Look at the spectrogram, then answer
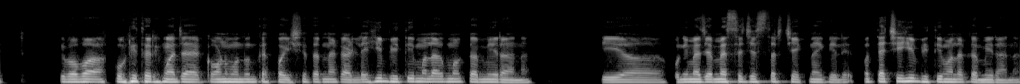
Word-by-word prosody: की - - -15
बाबा 120 0 +3
कोणीतरी 125 0 +4
माझ्या 115 0 +3
अकाउंटमधून 115 +1 +1
काही 115 -1 -4
पैसे 110 +1 -2
तर 120 -1 -3
नाही 115 0 -2
काढले 110 -1 -2
ही 145 - +5
भीती 130 +1 +1
मला 130 -1 +1
मग 130 0 0
कमी 115 -1 +1
राहणार, 100 -2 -1 0.7
की 105 0 0
अ, 110 0 -2 0.4
कोणी 115 +1 0
माझे 120 0 +4
मेसेजेस 120 0 0
तर 125 - 0
चेक 115 -4 -3
नाही 110 -2 -2
केले, 110 0 -6 0.2
मग 125 - -3
त्याचीही 140 +2 +3
भीती 125 +1 0
मला 120 -1 +1
कमी 105 -2 0
राहणार. 100 0 -5
115 Hz, 180 wpm, -23 LUFS, 110-125 Hz, 0.7 s, ही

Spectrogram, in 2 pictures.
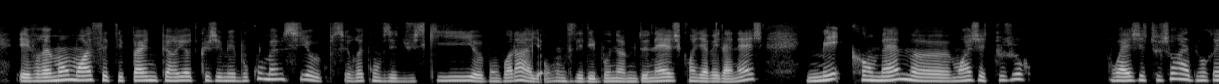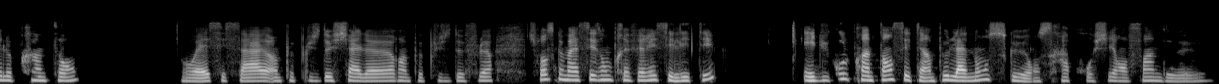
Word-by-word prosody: et 160 -1 +3
vraiment 170 +6 +4
moi 200 -1 +5
c'était 190 -3 -4
pas 180 +2 +3
une 185 0 +1
période 180 0 0
que 190 - -5
j'aimais 170 -1 -1
beaucoup 170 +11 -6
même 240 -1 0
si 225 -1 -4
heu, 180 -6 -1
c'est - - -8
vrai 160 +2 -3
qu'on 165 0 -5
faisait 145 -1 -4
du 140 0 -11
ski, 180 +3 -2
bon 145 0 -6
voilà 160 +4 +1
on 150 +1 -6
faisait 145 0 -4
des 140 -1 -1
bonhommes 140 0 -2
de 145 - 0
neige 165 +4 +1
quand 165 - -4
il 160 - -2
y - - +3
avait 145 0 +1
la 135 -1 +1
neige, 215 - -1 0.4
mais 190 +10 +3
quand 200 -2 +1
même, 205 +6 +3
heu, 160 -4 +2
moi 170 +4 0
j'ai 190 -2 -2
toujours 220 +7 -5 0.8
ouais 180 0 +3
j'ai 195 +1 -3
toujours 195 +7 -3
adoré 195 -4 0
le 190 -1 +1
printemps 180 +1 -1 1.0
ouais 150 0 +4
c'est 160 +1 -8
ça, 160 0 +3
un 160 - -1
peu 175 +2 -8
plus 165 0 -11
de 180 +1 +1
chaleur, 165 -1 +1
un 170 -1 -1
peu 160 0 -9
plus 160 0 -13
de 165 +1 -5
fleurs. 180 +3 -4 0.3
Je - - -14
pense 225 +1 +2
que 235 - -3
ma 205 -2 +5
saison 210 +1 +1
préférée, 190 0 +1
c'est 200 -1 0
l'été 175 - 0 0.9
et 180 -1 +7
du 180 +1 -3
coup 250 +9 -1
le 250 - -1
printemps 205 +1 +4
c'était 195 -5 0
un 155 +1 +2
peu 205 +5 +1
l'annonce 185 +4 +4
qu'on 150 -6 -2
se 150 - -8
rapprochait 170 0 -6
enfin 165 +3 -3
de 150 -1 -6
175 Hz, 200 wpm, -23 LUFS, 160-195 Hz, 1.0 s, et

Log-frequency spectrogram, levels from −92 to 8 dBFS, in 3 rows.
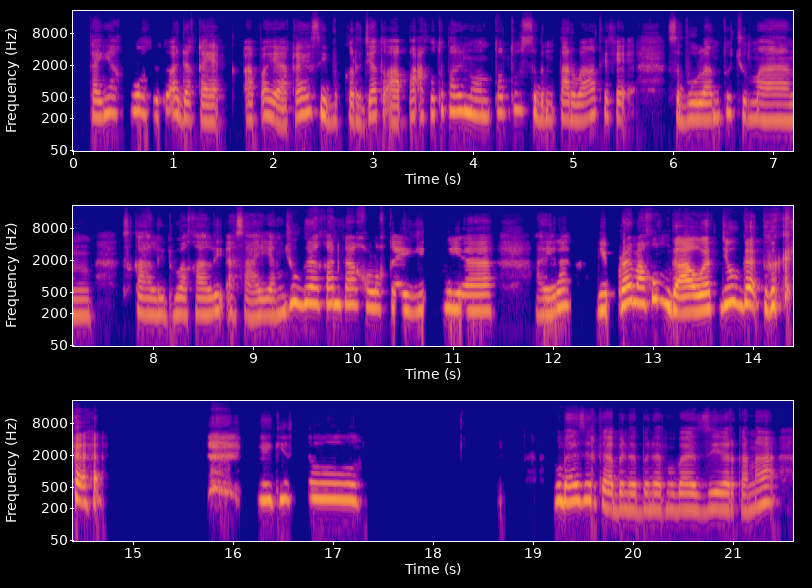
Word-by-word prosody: kayaknya 235 +4 -4
aku 265 +1 -39
waktu 245 -2 -12
itu - - -10
ada 205 -3 -4
kayak, 175 -1 -4 0.2
apa 195 +3 -7
ya, 195 - -1
kayaknya 235 +7 -2
sibuk 180 -7 -5
kerja, 190 +4 -5
atau - - -9
apa, 170 +6 -5
aku - - -8
tuh 280 - -10
paling 270 0 +1
nonton 230 +2 -5
tuh 290 - -7
sebentar 250 -6 -7
banget, 200 +5 -5
ka - - -12
kayak - - -14 0.4
sebulan 195 -1 -2
tuh 255 - -6
cuman 185 -3 -6 0.2
sekali, 190 -2 -6
dua 200 0 -3
kali, 195 +3 -3
ah - - -11
sayang 185 +1 -5
juga 310 0 +5
kan 300 0 +2
Kak 290 -1 +2
kalau 255 -1 +2
kayak 235 -2 0
gitu, 255 +2 -13 0.2
ya? 225 0 +2 0.4
Akhirnya, 195 +8 +1 0.3
di 230 - +6
Prime 310 +5 +8
aku 305 +5 +3 0.2
nggak 230 -4 +9
awet 235 +2 +7
juga 305 +1 +8
tuh, 255 +2 +6
Kak. 270 -5 +3 1.5
Iya, 285 0 +1
gitu. 300 +1 -3 2.4
Mubazir, 275 +1 +3
Kak, 215 -7 -3
bener 190 -1 -3
bener 190 -1 -5
mubazir. 190 +1 -3
Karena, 215 +9 -5
220 Hz, 150 wpm, -24 LUFS, 190-260 Hz, 2.4 s, nggak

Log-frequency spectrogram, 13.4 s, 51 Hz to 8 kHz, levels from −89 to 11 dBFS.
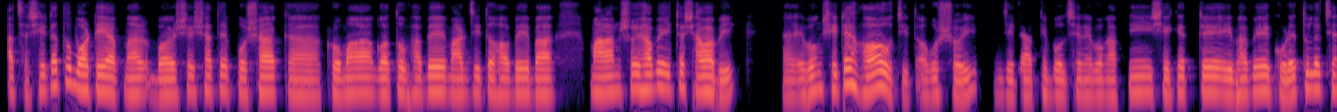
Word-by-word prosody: আচ্ছা 125 -2 -3
সেটা 140 +4 0
তো - - -3
বটেই 140 -1 +4
আপনার 120 0 0 0.2
বয়সের 115 +3 0
সাথে 135 +1 -1
পোশাক 125 +1 +1 0.2
আ - - -1 0.3
ক্রমাগত 120 0 +1 0.2
ভাবে 125 +1 0 0.2
মার্জিত 120 0 -2
হবে 120 +1 0
বা 120 - +4 0.5
মানানসই 130 +3 +3
হবে 150 +2 +3
এটা 145 +2 -3
স্বাভাবিক। 130 -1 +3 0.5
এ - - -5 0.2
এবং 125 +4 0
সেটাই 155 +6 +3
হওয়া 140 +5 +7
উচিত 105 -2 -10
অবশ্যই। 110 -1 -2 0.4
যেটা 110 0 -5
আপনি 110 +3 -11
বলছেন, 110 +1 -3
এবং 115 0 -3
আপনি 110 +3 -10 0.3
সেক্ষেত্রে 125 +2 -3 0.2
এইভাবে 120 +2 0 0.2
গড়ে 115 +1 +2
তুলেছেন 150 -1 -1
125 Hz, 150 wpm, -24 LUFS, 115-135 Hz, 0.5 s, হওয়া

